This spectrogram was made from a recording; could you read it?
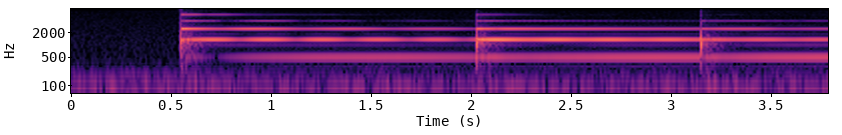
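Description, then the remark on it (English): A meditation bell is struck three times at an unhurried pace, each strike adding to the clear, sustained ringing tone that hangs in the air. No voices are heard. “I'll ring a bell.”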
